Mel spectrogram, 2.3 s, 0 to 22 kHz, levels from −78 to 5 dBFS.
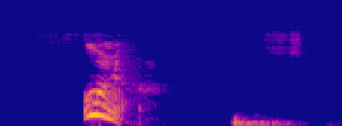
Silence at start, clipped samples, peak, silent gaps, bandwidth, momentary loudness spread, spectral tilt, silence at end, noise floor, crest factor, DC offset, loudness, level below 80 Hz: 0.55 s; under 0.1%; -2 dBFS; 1.31-1.52 s; 7.4 kHz; 24 LU; -7 dB/octave; 0.6 s; -47 dBFS; 18 dB; under 0.1%; -16 LUFS; -52 dBFS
